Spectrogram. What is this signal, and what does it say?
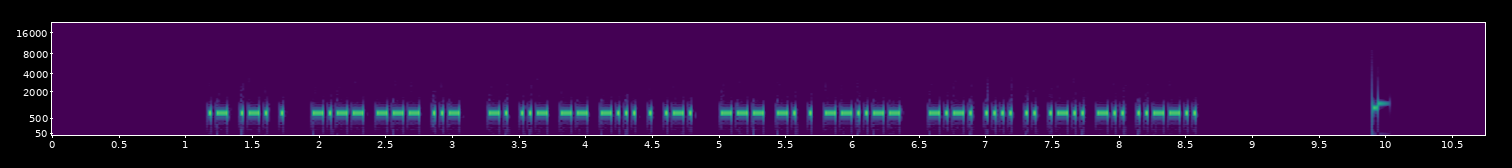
Morse code, heard as a keyed tone, about 40 wpm, 700 Hz. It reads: ARE YOU NUMBER ONE, CHILD?
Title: Sentences from Top 1000 Words - Review Part 1 - 40wpm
